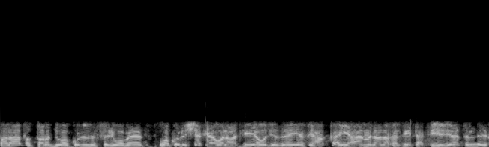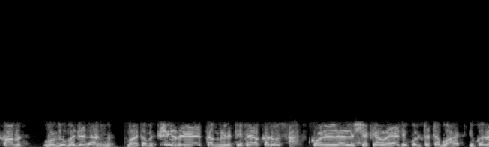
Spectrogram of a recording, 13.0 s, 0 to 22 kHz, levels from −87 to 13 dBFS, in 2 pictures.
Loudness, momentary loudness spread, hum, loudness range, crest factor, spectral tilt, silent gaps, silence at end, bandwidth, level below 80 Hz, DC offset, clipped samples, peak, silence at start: -17 LUFS; 5 LU; none; 2 LU; 14 dB; -2 dB/octave; none; 0 s; 3.9 kHz; -66 dBFS; under 0.1%; under 0.1%; -2 dBFS; 0 s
